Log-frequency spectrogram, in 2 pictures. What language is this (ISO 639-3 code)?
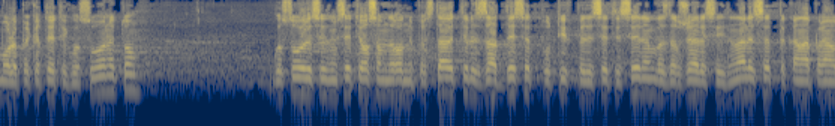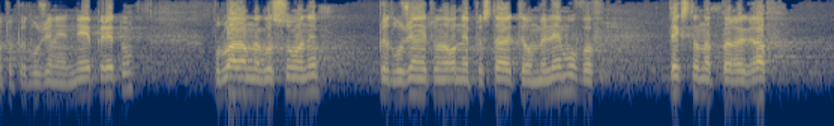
bul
